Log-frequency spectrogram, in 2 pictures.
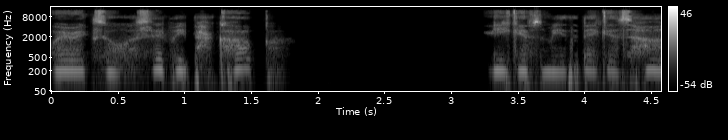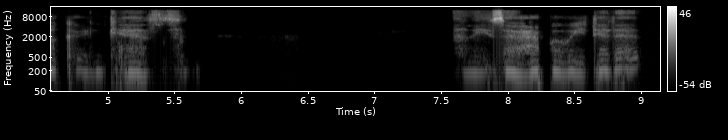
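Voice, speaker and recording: A woman whispering a slow first-person recollection in a guided session, often repeating short phrases. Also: mid-range voice, fairly even intonation, husky, no room sound, rough recording.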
